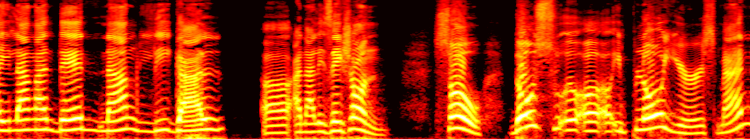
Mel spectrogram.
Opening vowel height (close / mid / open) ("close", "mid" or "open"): open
